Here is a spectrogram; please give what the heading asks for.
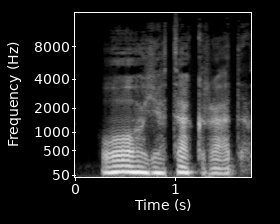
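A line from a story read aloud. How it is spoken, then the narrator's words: Relieved sigh. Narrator (Russian): заявила мисс Уэйнфлейт, облегченно вздохнув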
